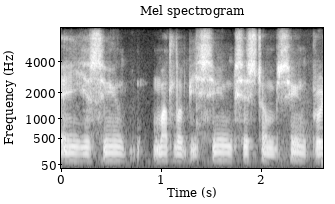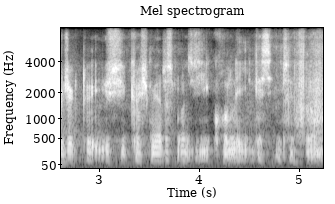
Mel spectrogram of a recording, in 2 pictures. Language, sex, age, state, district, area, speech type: Kashmiri, male, 45-60, Jammu and Kashmir, Budgam, urban, spontaneous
